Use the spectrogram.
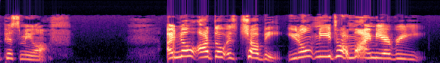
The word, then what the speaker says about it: Otto: It's Otto, not Otto.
